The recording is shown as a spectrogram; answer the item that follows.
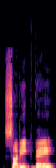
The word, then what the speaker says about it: Saddiq Bey: Saddiq Bey, am I pronouncing that right? – Yeah, yeah.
